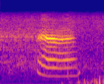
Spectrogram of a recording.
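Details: A house cat making a meow said to resemble "ne znayu" (I don't know). One clear half-second meow, rising slightly then level with rich overtones, followed by low thumping noise.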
